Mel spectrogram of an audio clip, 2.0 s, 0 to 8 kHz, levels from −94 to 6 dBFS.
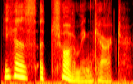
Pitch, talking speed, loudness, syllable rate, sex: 115 Hz, 150 wpm, -19 LUFS, 4.5 syllables/s, male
